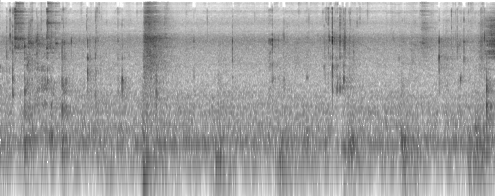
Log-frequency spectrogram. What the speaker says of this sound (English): Just like that, and then you stir it.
